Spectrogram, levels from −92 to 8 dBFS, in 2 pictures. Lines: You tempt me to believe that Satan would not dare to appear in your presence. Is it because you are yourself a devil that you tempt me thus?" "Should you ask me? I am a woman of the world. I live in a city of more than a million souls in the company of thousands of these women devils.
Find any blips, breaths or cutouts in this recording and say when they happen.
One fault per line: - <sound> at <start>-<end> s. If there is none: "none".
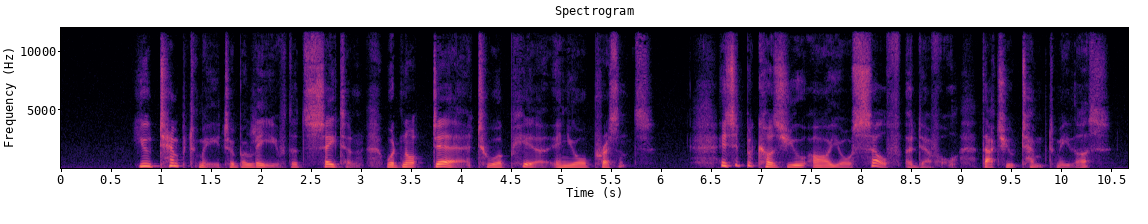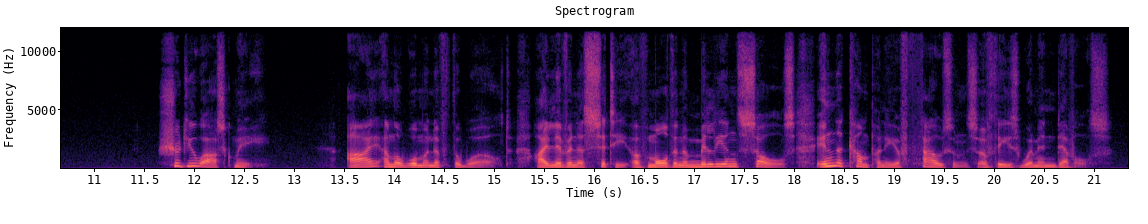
none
